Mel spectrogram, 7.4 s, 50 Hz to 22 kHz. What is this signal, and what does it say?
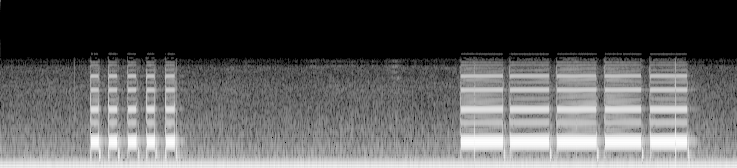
Morse code, heard as a keyed tone, about 13 wpm, 590 Hz. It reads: 5 0
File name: curso / ejercicio 20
